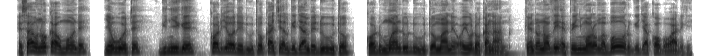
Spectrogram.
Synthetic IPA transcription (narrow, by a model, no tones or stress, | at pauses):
esaunɔkaomonde | jawote | ɡɪɲiɡe | kɔdd͡ʒɔdedutokaːt͡ʃɛlɡɪd͡ʒambeduto | kɔdmwandudutomanɛɔjʊdɔkana̰n | kendonɔd̪ɪepɪɲmɔɾɔmaborɡɪd͡ʒakɔbɔwadɡɪ̰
